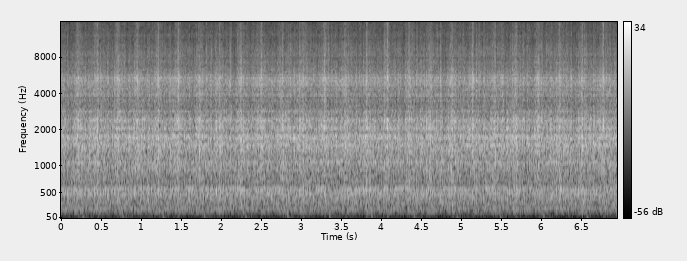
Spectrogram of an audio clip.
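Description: An engine cranks continuously at full throttle during a compression test on cylinder number 3, a loud, steady, rhythmic churning with rapid pulses throughout and no talk.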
